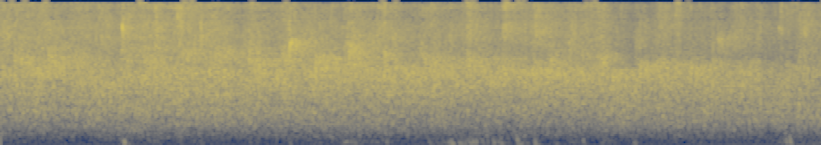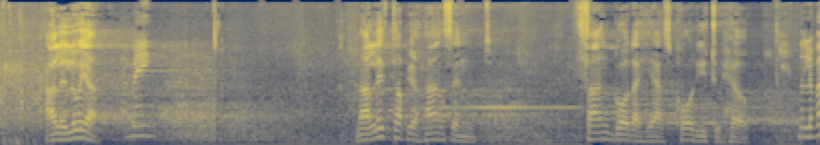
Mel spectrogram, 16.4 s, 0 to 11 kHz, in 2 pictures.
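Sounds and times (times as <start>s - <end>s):
large standing crowd applauding: 0.0s - 9.2s
speech: 8.7s - 9.8s, 11.8s - 13.4s, 14.0s - 16.4s.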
